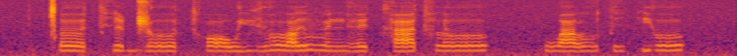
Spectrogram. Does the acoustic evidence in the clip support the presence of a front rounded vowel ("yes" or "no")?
yes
